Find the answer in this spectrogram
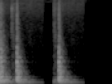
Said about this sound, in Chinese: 沈西嘟嘟囔囔，不情愿的去敲门。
